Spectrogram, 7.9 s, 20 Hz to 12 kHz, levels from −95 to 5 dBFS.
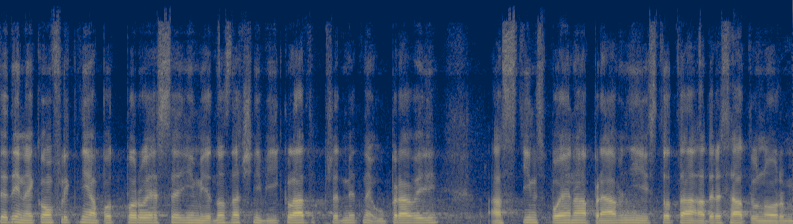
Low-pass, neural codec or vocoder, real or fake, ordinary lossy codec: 10.8 kHz; vocoder, 24 kHz, 100 mel bands, Vocos; fake; Opus, 24 kbps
